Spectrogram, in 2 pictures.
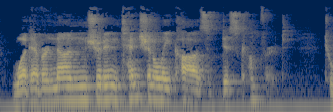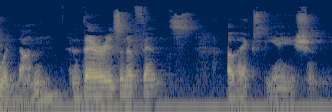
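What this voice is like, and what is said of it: Deliberately deep reading voice. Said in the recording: “every time I'm reading, quoting Lord Buddha, I always do this deep voice.”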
